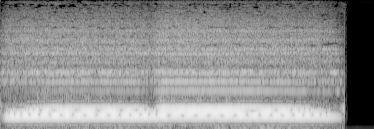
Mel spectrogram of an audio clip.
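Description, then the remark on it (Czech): A sustained, steady train-whistle tone held for over three seconds with a brief dip midway, produced by a human voice imitating a train, loud, then cutting off abruptly. “A teď vlak.”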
